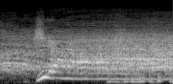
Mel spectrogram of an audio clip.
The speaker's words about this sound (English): I put a really shitty little crowd noise under this. You're going to think there's hundreds of people back here.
